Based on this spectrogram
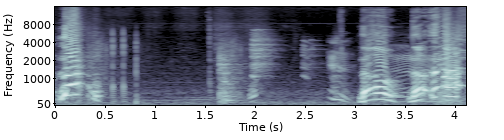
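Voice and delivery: high cries of despair; despairing cry. Real, not acted. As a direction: wail no repeatedly. Failing near new part.

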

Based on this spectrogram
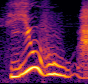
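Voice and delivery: high, loud cheer; joyful whoop. Real, not acted. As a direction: let out a celebratory yoo-hoo. Cheers after finishing the poem.

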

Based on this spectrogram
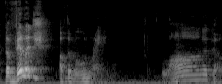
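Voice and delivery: slow, hushed folk tale narration with bright peaks; storytelling read-aloud. Acted. Teacher reading a folk tale to her students, slow and hushed.

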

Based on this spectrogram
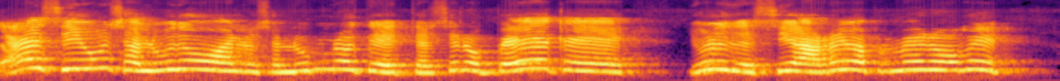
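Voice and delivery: high-pitched puppet character; Beto el muñeco. Acted. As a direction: pipe up as a chirpy little puppet. Voz del muñeco Beto. (voz aguda de muñeco)

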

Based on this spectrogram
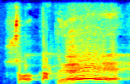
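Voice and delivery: drawn-out excited call. Real, not acted. Pouring all the sauce in.

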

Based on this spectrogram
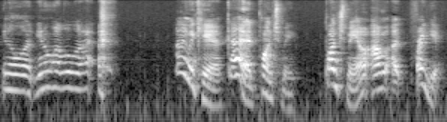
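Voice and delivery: soft, low, defeated grumble; weary, subdued and low; resigned dare. Acted. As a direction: give up quietly and dare them. Richie gives up, invites the punch.

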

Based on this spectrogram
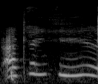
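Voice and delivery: high-pitched mock whine of a complaint; complaining viewers. Reader mimics viewers who can't hear her, high mock complaint. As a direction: mimic the audience in a high, drawn-out voice. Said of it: "y'all gonna be like".

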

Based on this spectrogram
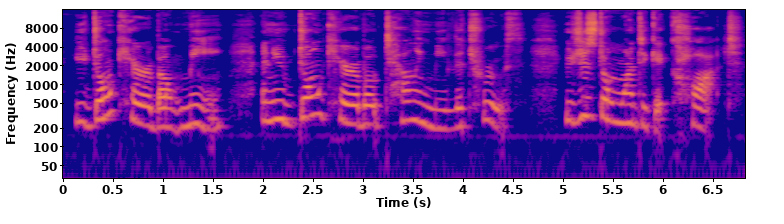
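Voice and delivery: loud, heated accusation; accusing. A narrator's reading. Ellie unable to stop blaming Brian, accusing. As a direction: drive each charge home, pitch lifting. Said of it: "she accused".

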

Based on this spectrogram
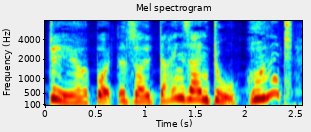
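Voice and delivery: loud, indignant outburst of staged amazement; feigned astonishment. A narrator's reading. Vizier claims the merchant's purse as his own, feigning shock. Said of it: "rief mit verstelltem Erstaunen".

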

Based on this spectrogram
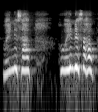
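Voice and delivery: high, loud calling from the door; urgent shouted call. Acted. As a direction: call out in alarm. नोकर दारातून हाक मारतो. (दारातून घाबरून मोठ्याने हाक)

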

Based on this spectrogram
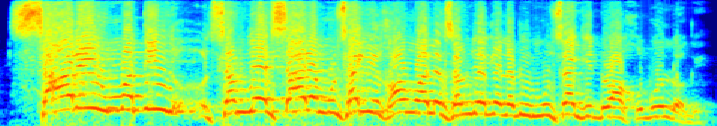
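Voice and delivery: high shouted narration; shouting preacher narration; loud exclamation. Acted. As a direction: cry it out to the hall.

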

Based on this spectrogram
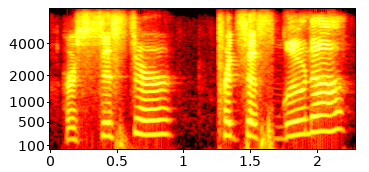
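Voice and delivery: high, loud, rising disbelief; incredulous question. Acted. Twilight corrects the mayor on the successor, incredulous. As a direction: blurt out the obvious answer.

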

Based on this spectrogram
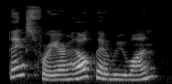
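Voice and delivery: usual speaking voice

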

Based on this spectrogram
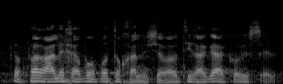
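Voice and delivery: soothing wife. Acted. Wife soothing her husband.

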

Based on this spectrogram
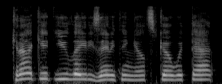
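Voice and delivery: a friendly waitress taking orders. A narrator's reading. Waitress asking the mares, lightly voiced and brisk.

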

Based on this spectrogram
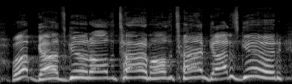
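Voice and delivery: high, loud, sing-song mock piety; hammed-up churchy positivity, voice pushed well up; mock pious cheer. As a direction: parody a forced smile through fear. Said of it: "scared of his life going".

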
